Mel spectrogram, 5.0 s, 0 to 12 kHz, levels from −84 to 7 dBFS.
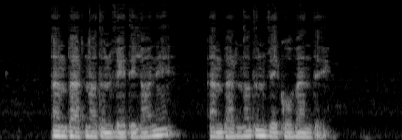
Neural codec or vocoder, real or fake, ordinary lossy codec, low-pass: none; real; MP3, 48 kbps; 10.8 kHz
